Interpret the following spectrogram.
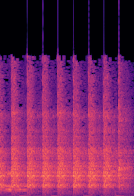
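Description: Wooden gavel banged rapidly on its sound block, about five strikes a second, over background music with a deep, sliding bass beat.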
